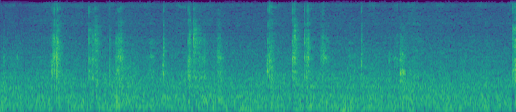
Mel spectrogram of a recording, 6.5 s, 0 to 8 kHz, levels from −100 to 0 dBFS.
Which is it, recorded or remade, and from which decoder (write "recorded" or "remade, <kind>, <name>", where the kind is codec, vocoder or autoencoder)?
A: remade, vocoder, Vocos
